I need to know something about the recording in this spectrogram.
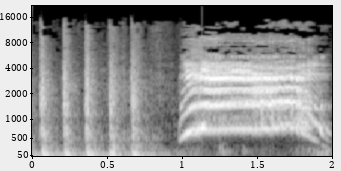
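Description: A woman's drawn-out yell of frustration, held for about a second, coming right after a quick run of knocks or taps, about eight a second.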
